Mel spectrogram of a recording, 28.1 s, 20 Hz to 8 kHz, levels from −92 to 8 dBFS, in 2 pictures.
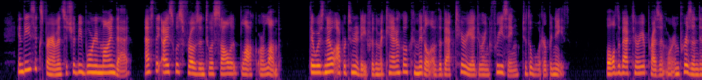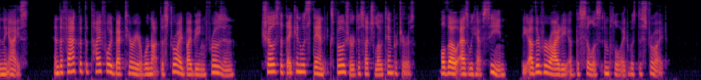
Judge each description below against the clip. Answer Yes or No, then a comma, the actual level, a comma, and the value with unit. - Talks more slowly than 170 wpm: No, average, 175 wpm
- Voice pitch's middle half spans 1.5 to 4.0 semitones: No, average, 5.0 semitones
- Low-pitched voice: No, medium, 185 Hz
